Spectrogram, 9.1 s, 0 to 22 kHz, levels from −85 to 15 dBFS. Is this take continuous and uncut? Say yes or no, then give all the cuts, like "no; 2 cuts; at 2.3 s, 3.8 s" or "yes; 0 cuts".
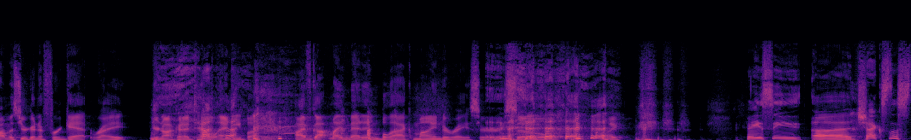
yes; 0 cuts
